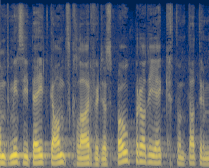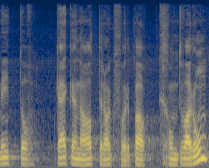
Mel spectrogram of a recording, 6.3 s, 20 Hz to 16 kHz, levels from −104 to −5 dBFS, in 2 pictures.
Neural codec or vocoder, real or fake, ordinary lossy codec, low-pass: none; real; none; 14.4 kHz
